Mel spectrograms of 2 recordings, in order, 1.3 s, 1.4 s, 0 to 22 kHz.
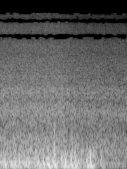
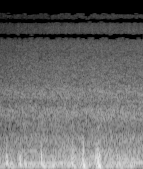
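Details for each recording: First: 2000-01 Lasko 3733 box fan with heavier frame and motor: soft steady rush of air with no rattle, tick or hum, running normally on medium. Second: 2000–01 Lasko box fan model 3733 on high speed: steady low motor drone with occasional knocks and rattles; fan shakes badly but doesn't tip over.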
